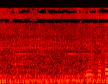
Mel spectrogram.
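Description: Two short high beeps about a second apart, from an SUV's power tailgate, over a steady low rumble.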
